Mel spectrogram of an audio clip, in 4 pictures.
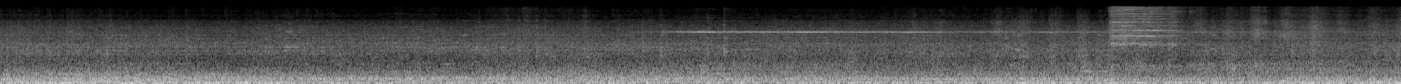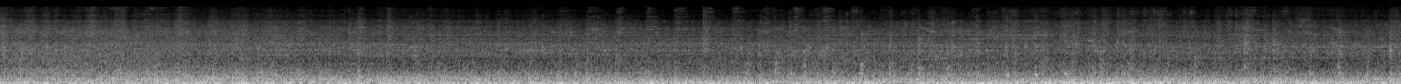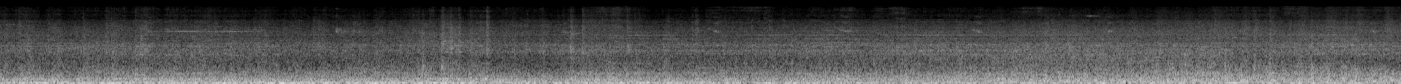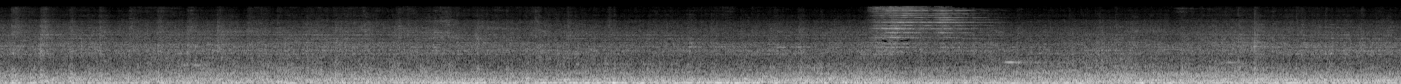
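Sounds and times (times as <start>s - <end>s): freight train cars rumbling past: 0.0s - 56.0s
high wheel squeal: 6.5s - 12.2s, 29.6s - 30.6s, 50.7s - 52.5s
sharp wheel screech: 6.6s - 12.0s, 50.7s - 52.3s.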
